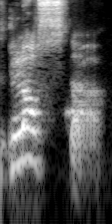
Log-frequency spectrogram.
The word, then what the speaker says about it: Gloucester: is g-l-o-u-s-e s-t-e-r so a normal like foreign person rochester that's how they would say that it's gloucester lost the road i'm just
